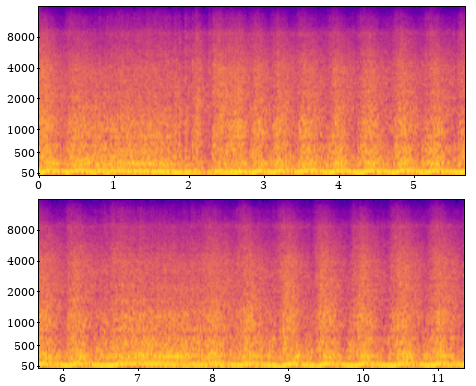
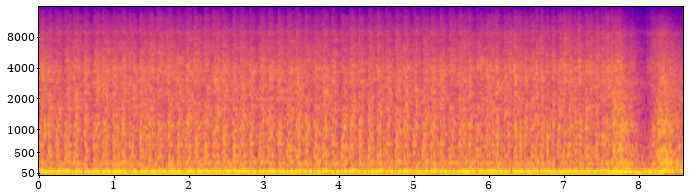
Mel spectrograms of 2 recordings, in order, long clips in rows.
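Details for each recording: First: 1978 Dodge D-series Warlock truck, 360 small-block stroker V8, first start in truck, cold, no choke, previously dyno-run: deep loping lumpy idle sitting too low; idle to be turned up. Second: First start of a 360 small-block stroker in a 1978 Dodge Warlock truck: strong, steady V8 rumble with crisp, even throttle response and no stumble. Healthy, 75 psi oil pressure at idle (high-volume oil pump) and a little over 80 when revving.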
